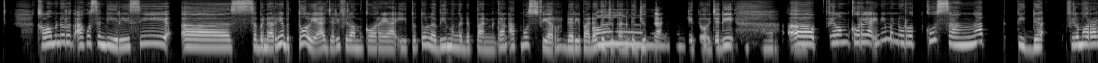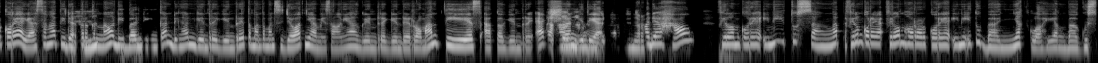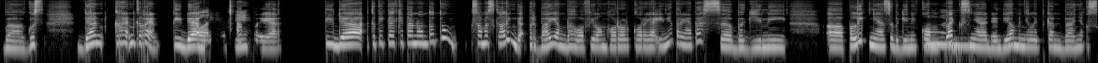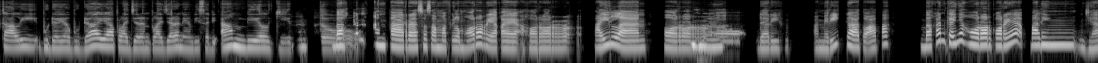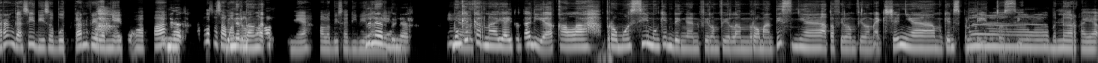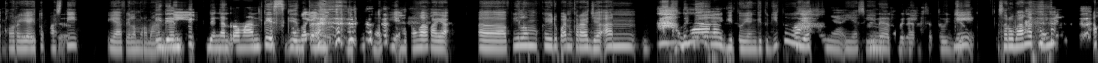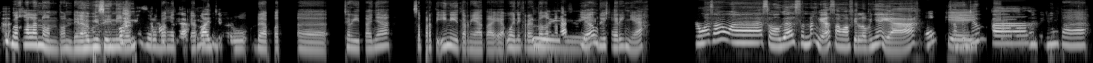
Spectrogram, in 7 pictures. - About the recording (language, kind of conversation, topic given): Indonesian, podcast, Film apa yang paling berkesan buat kamu, dan kenapa?
- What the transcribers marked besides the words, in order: in English: "action"; other background noise; tsk; tapping; in English: "action-nya"; laugh; laugh; laughing while speaking: "habis ini ya"; laugh; in English: "sharing"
